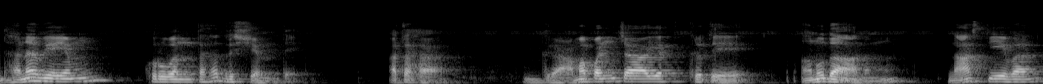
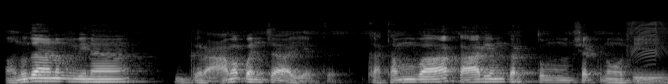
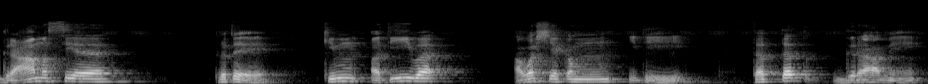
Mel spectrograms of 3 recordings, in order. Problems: background sounds at intervals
